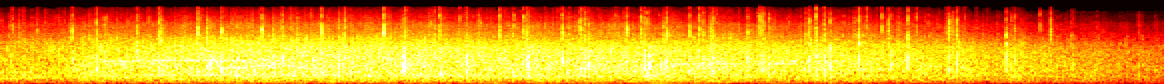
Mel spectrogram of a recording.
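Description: Steady audience applause at a fall college commencement ceremony, swelling up and holding as a dense wash of clapping before tapering off slightly toward the end.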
